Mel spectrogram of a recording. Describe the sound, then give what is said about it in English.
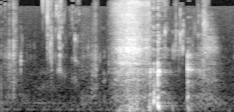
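Wet chewing and biting on a juicy plum, with soft squishy smacks and a louder crunchy burst in the middle, fairly quiet overall and with no talking. “Sorry if you can hear me eating. I'm eating a plum.”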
